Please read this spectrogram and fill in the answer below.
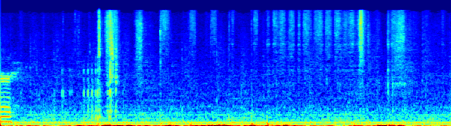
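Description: Paper stickers being peeled up and pressed down by hand onto scrapbook paper: a run of short, dry rustles and rubbing scrapes, loudest about a second and a half in and again past five seconds.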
